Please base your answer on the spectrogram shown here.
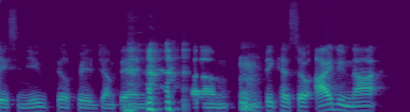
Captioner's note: laughs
